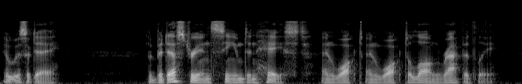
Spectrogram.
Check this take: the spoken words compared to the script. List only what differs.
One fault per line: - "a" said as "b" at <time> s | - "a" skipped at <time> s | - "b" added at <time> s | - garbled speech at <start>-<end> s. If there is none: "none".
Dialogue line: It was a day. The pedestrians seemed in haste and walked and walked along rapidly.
none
